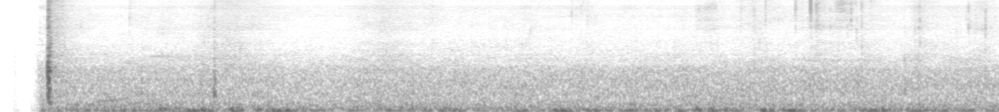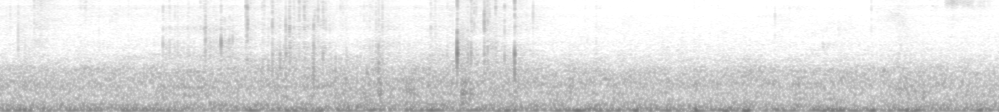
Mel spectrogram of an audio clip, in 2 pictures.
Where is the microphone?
in a park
